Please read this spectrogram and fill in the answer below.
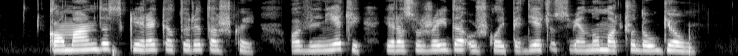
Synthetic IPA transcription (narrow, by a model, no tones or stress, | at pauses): komɑˑnd̪ɐsʲkʲɪɾʲɛkʲɛt̪ʊɾʲɪt̪ɐʃkɐɪ | oːʋʲɪlʲnʲiɛt͡ʃʲɛɪiːɾɐsʊʒɐɪd̪ɐʔʊʃklˠɐɪpʲɛd̪ʲiɛt͡ʃʲʊsʋʲiɛnʊmɐt͡ʃʊd̪ɒʊɡʲɛʊ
